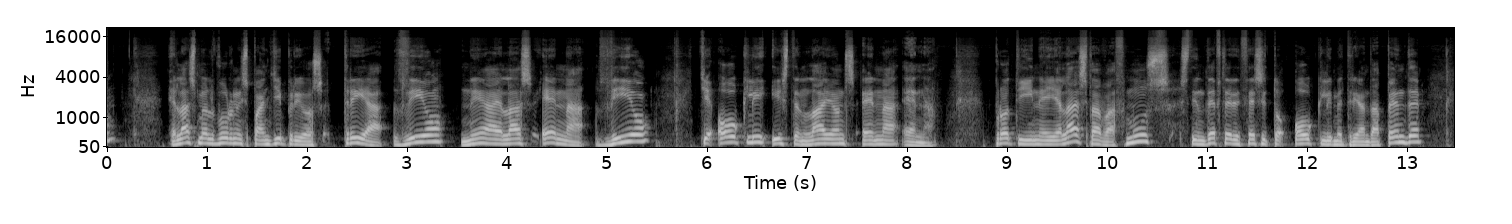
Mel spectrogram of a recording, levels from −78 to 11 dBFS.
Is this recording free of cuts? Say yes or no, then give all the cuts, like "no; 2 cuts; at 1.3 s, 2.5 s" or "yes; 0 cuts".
no; 2 cuts; at 4.3 s, 9.8 s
